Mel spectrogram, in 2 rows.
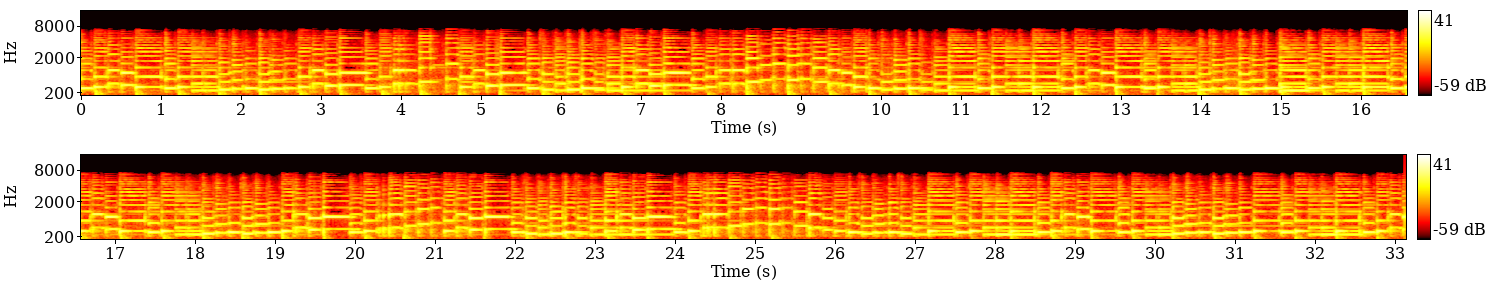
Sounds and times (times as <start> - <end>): Mandolin: 0.0 - 33.1.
